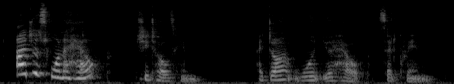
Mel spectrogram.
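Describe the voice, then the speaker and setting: This is a woman's voice. It carries vocal fry. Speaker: children's author. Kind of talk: reading aloud; casual introduction.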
